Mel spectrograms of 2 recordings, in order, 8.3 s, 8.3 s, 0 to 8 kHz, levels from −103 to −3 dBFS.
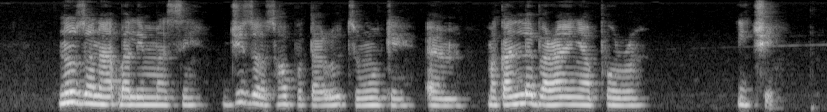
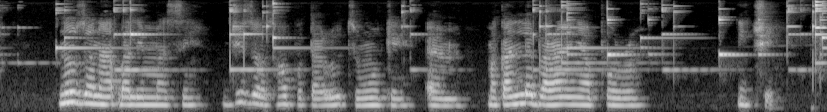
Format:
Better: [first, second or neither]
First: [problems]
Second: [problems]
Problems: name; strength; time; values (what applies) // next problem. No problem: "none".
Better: first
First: none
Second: background sound (Wind chime); 2 dB below the speech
